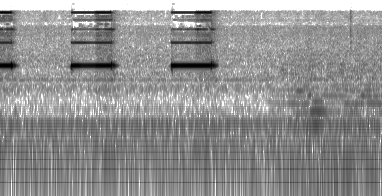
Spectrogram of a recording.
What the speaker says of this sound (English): This beeper is ridiculous.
